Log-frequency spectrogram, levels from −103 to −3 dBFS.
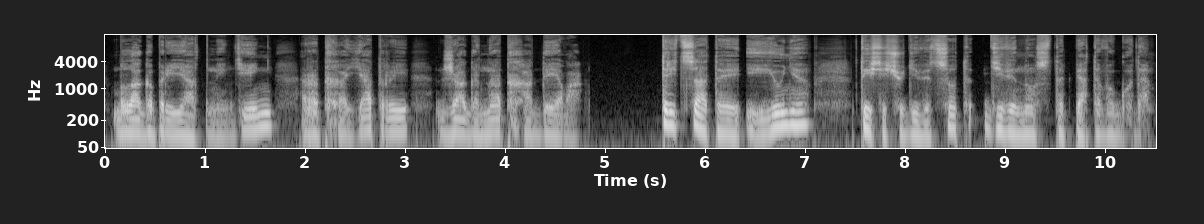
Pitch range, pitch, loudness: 95-115 Hz, 100 Hz, -26 LUFS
